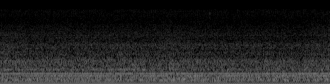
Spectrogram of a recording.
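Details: A constant electrical hum with a steady hiss runs throughout, and no animal calls are heard.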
